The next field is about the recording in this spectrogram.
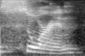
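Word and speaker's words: Søren: narrator calls him soren i tried to look up the pronunciation of that o and what i heard or what i gleaned was that it's an o like in word it's like an er so it'd be more like sulren again pronounce it how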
